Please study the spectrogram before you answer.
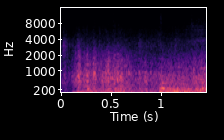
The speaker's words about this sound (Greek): Έξω βρέχει άγρια.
